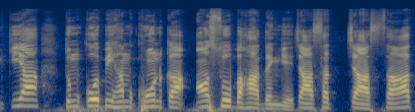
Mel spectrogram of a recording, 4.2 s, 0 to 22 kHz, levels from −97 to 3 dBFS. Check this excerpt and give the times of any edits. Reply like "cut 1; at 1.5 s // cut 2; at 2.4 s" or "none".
cut 1; at 2.9 s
